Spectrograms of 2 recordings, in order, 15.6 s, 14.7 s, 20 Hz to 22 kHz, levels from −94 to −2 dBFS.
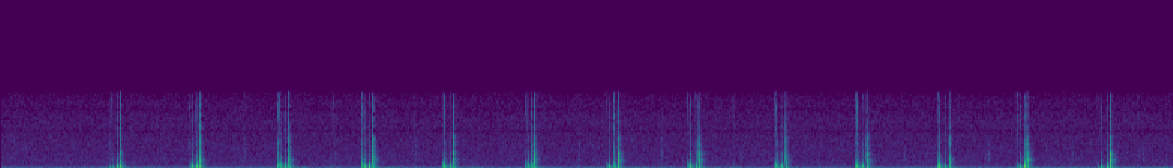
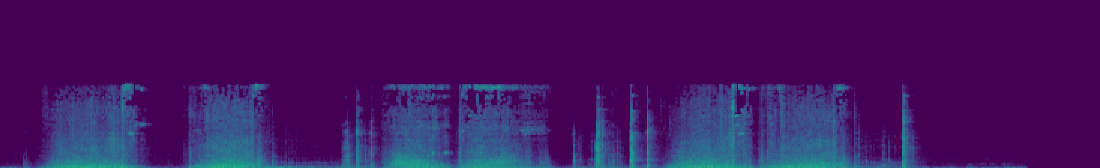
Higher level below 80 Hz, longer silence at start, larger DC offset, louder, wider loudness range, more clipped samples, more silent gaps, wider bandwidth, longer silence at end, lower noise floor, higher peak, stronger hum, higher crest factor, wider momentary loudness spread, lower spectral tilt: about the same, -56 dBFS vs -56 dBFS; first, 1.45 s vs 0 s; neither; first, -39 LUFS vs -43 LUFS; about the same, 3 LU vs 4 LU; neither; neither; second, 10 kHz vs 11.5 kHz; second, 0.1 s vs 1 s; about the same, -66 dBFS vs -64 dBFS; first, -12 dBFS vs -20 dBFS; neither; first, 32 dB vs 26 dB; about the same, 17 LU vs 17 LU; about the same, -5.5 dB/octave vs -4.5 dB/octave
